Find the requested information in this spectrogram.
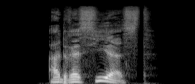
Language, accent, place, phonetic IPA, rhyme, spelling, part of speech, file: German, Germany, Berlin, [adʁɛˈsiːɐ̯st], -iːɐ̯st, adressierst, verb, De-adressierst.ogg
- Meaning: second-person singular present of adressieren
